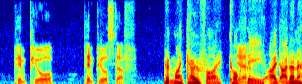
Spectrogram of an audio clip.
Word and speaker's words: Ko-fi: Put my Ko-Fi coffee. I don't know how to pronounce it. Kofi. Yes, I started up a Ko-Fi, which seems silly because it's supposed to be like coffee, isn't it?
